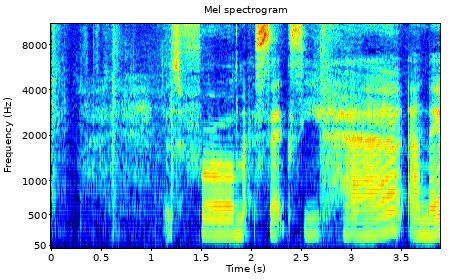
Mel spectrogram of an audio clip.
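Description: A paper leaflet rustles and crinkles in a hand.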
